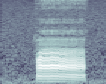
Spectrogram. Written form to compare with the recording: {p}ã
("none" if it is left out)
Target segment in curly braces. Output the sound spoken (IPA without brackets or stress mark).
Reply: p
